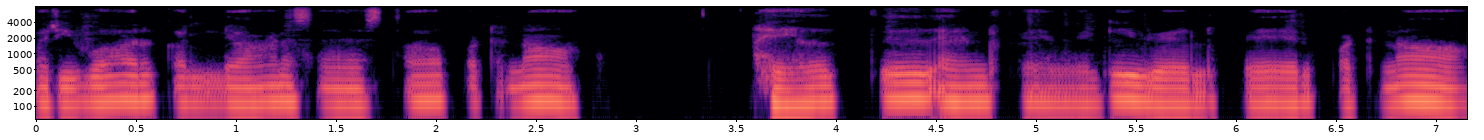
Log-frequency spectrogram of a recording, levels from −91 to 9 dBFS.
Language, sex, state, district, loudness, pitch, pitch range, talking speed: Rajasthani, male, Rajasthan, Nagaur, -29 LUFS, 120 Hz, 115-130 Hz, 75 wpm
